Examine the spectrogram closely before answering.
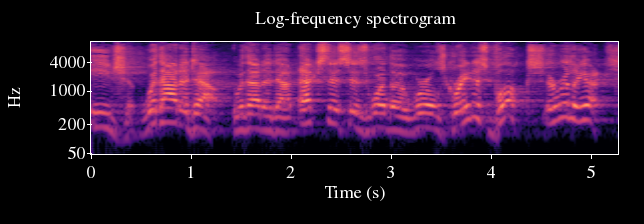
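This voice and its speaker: High-pitched and animated in tone, a man speaks at a fairly slow pace with very wide pitch swings. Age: 60s. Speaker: professor. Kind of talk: lecture.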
